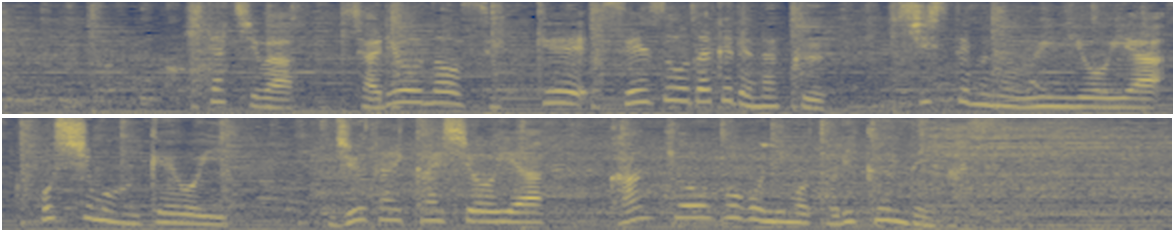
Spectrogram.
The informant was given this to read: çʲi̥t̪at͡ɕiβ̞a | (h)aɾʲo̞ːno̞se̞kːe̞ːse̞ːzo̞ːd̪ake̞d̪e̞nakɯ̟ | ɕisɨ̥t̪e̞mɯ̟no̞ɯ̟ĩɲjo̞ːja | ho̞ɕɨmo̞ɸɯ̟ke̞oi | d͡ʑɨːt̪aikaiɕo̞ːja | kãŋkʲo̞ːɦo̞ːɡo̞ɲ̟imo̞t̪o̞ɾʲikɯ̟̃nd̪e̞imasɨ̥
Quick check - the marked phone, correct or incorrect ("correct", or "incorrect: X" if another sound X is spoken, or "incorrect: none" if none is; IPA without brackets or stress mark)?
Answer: incorrect: ɕ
